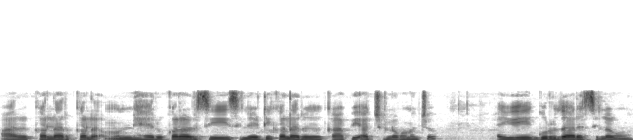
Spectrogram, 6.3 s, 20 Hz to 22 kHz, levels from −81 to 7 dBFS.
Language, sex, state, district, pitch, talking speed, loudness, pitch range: Garhwali, female, Uttarakhand, Tehri Garhwal, 195 Hz, 180 wpm, -16 LUFS, 185-205 Hz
